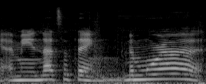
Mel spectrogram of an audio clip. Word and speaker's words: Nomura: Nomura has, or Nomura, I guess is the right way to say it. Nomura.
